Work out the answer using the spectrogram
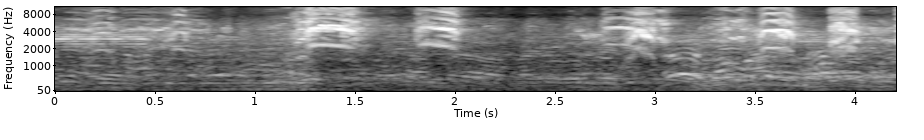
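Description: A sun conure gives harsh, grating squawks in short bursts, roughly every half second to second.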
